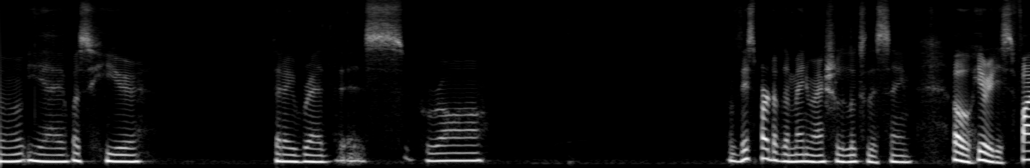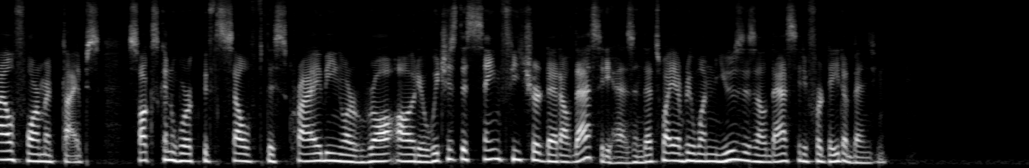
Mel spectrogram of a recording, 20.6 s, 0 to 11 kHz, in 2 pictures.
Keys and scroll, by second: 3.4 super+f.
